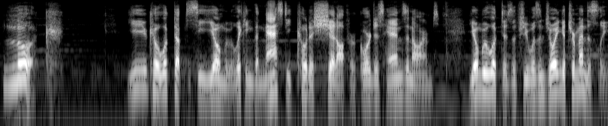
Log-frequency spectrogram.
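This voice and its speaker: Bright, animated theatrical male narrator. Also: mid-range voice. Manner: theatrical, emphatic. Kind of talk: mock-dramatic scripted story reading.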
